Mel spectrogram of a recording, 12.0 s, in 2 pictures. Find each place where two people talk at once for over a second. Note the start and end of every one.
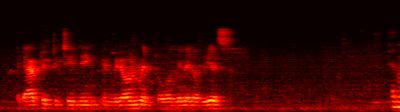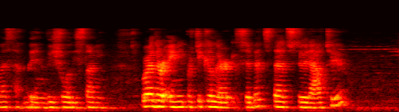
none

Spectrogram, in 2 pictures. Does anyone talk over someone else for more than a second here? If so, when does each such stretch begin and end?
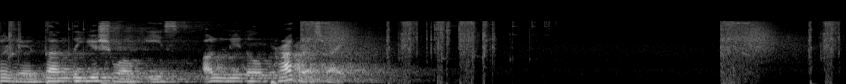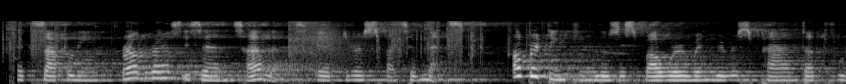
none

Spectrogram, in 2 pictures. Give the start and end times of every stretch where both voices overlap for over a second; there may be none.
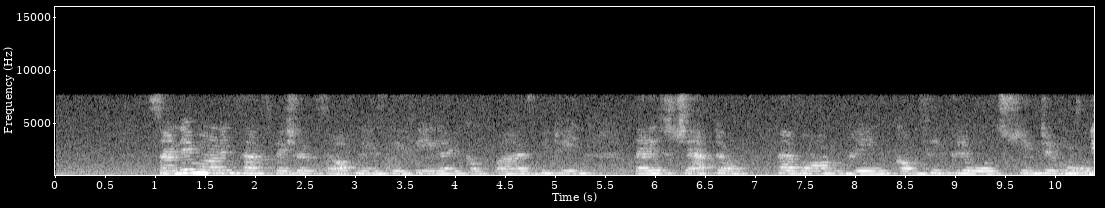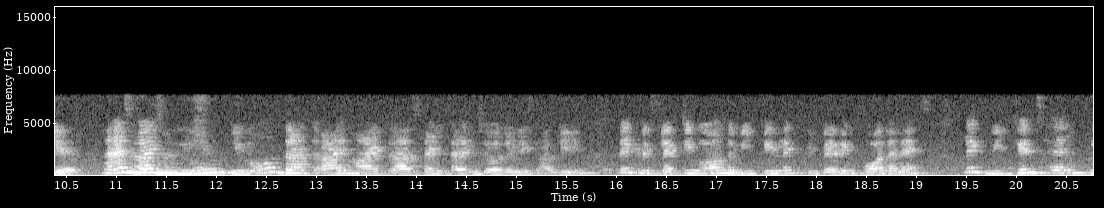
10.9-12.3

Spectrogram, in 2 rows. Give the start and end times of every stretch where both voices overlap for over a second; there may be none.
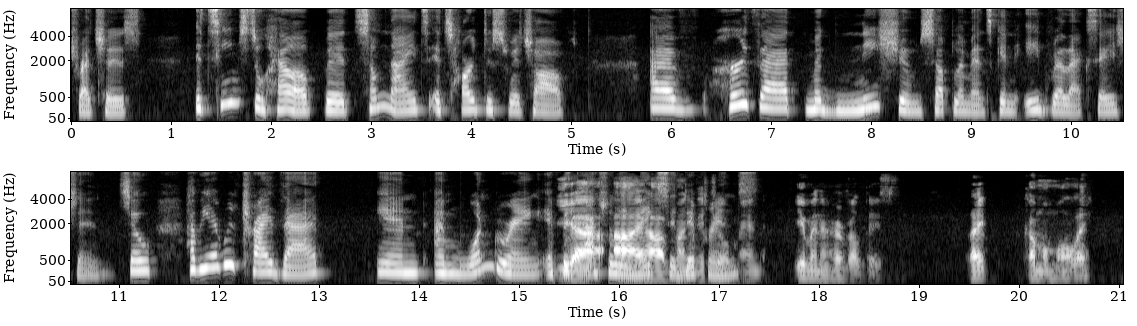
15.4-17.3

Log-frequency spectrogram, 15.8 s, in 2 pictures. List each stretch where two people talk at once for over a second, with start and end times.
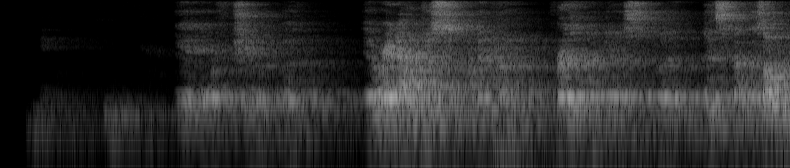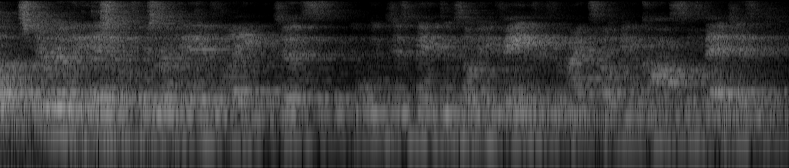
8.2-9.7

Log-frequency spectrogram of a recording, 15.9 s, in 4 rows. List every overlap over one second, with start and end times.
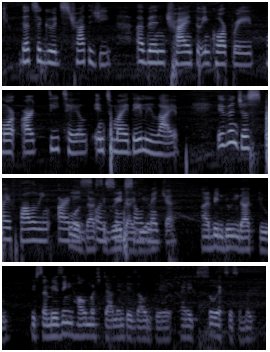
9.0-10.3

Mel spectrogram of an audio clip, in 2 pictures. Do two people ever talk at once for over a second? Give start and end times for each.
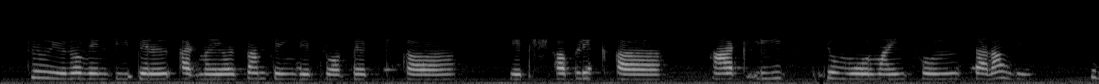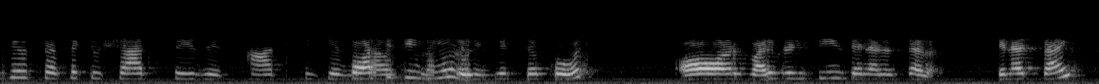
14.5-16.0

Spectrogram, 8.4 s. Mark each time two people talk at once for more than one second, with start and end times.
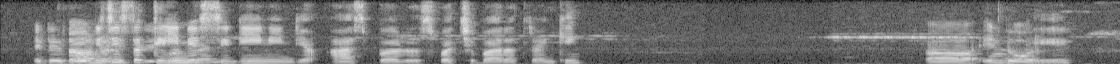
0.5-1.7

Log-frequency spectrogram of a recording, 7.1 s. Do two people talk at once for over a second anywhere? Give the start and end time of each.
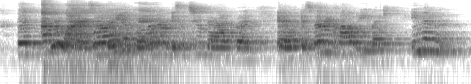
1.1-2.4

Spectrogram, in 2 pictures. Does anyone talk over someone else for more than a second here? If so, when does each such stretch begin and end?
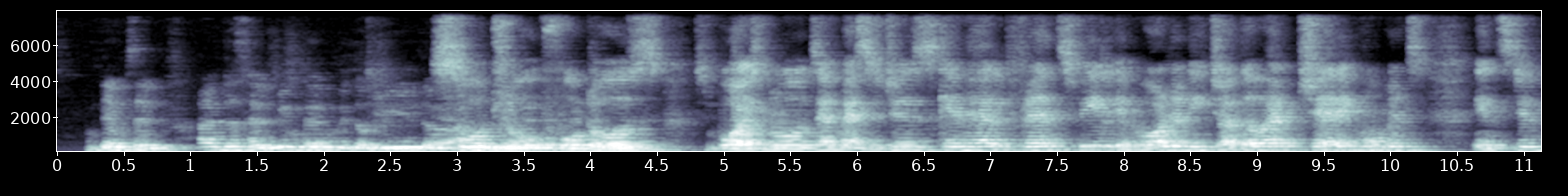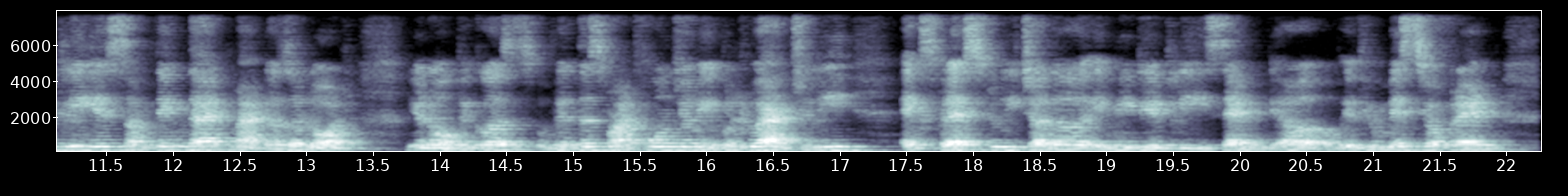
2.9-4.5

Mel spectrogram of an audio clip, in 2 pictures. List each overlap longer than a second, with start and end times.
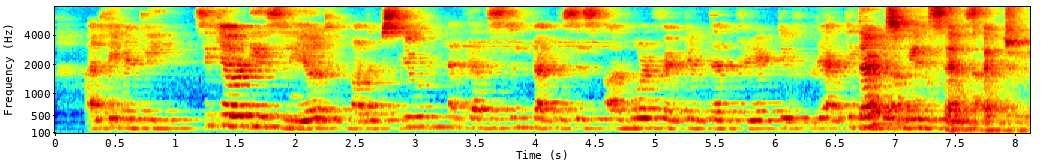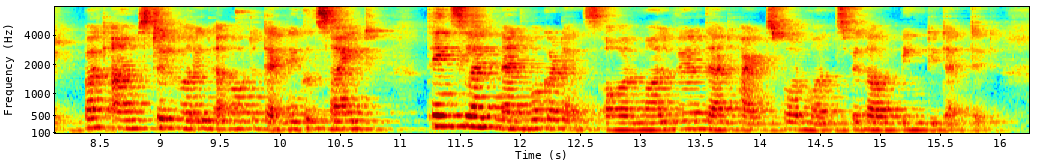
6.6-7.9

